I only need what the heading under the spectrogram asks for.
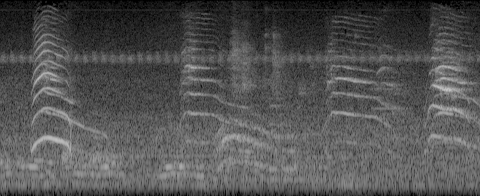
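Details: Several kittens, adopted along with their mother, making small high-pitched meows: a few short arched mews spaced a second or two apart, with quieter softer mewing between them and a faint steady tone in the background.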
